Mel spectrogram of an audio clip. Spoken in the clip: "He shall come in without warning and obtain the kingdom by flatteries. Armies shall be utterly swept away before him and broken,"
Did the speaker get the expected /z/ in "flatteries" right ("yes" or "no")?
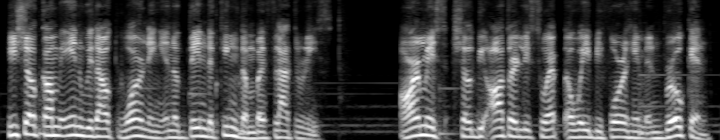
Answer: no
